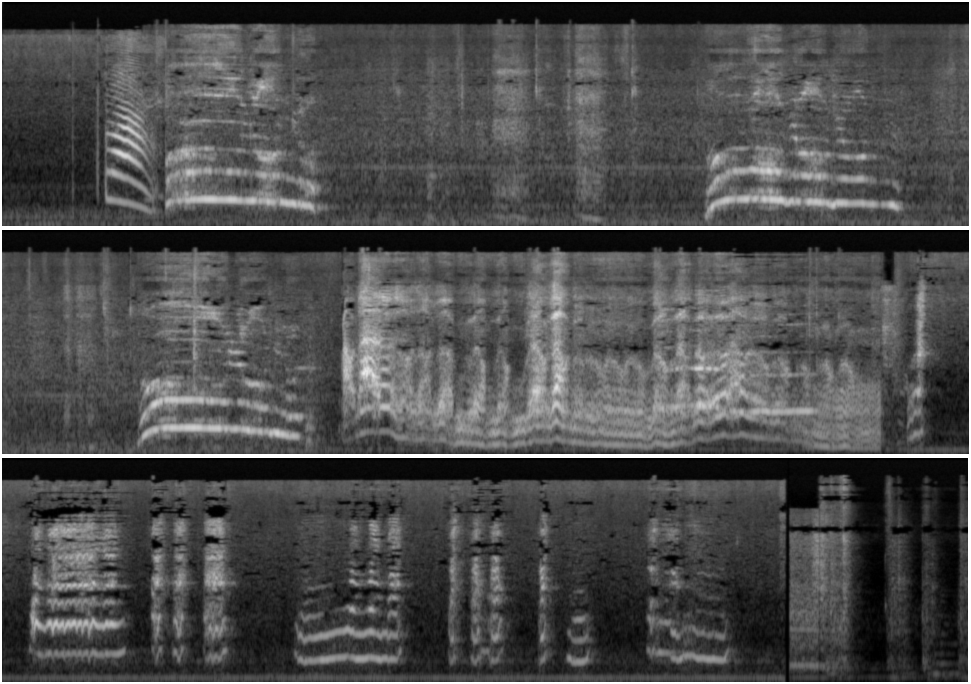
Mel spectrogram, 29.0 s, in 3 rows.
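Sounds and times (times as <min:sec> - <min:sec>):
cat yowling: 0:11.0 - 0:18.9, 0:22.3 - 0:26.6.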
